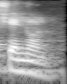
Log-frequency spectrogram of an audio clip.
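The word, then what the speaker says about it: Chénon: mis tesis se llama emil chenón así tal como se pronuncia se escribe en 1000 Emilio se pronuncia xenón un formidable autor francés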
